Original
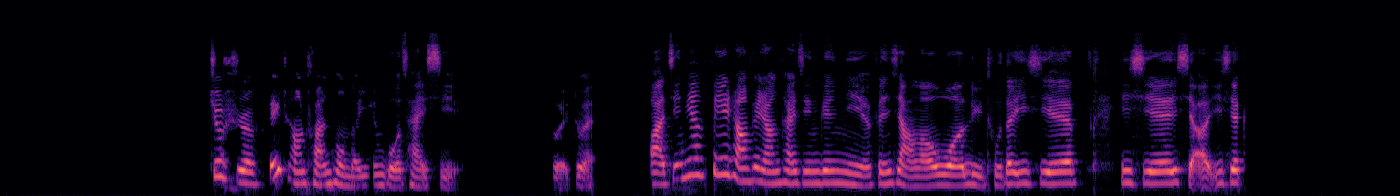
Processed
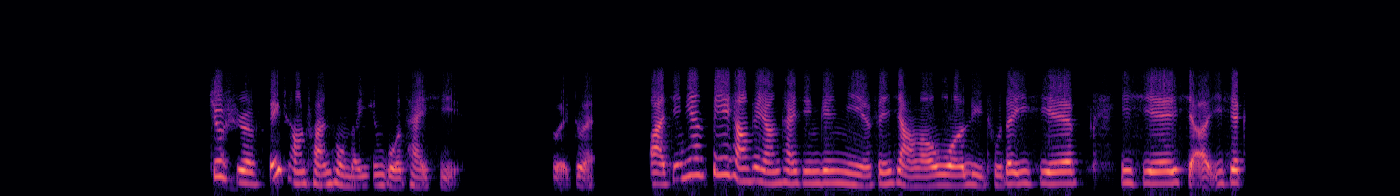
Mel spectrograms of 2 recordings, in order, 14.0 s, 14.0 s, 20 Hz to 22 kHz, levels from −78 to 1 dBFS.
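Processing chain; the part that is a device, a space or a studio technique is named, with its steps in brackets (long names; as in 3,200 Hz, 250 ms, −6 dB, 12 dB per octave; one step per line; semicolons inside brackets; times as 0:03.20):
Bluetooth headset (high-pass filter 170 Hz 24 dB per octave; automatic gain control gain up to 11 dB; downsampling to 8,000 Hz; level −8 dB; SBC 64 kbit/s 44,100 Hz)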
